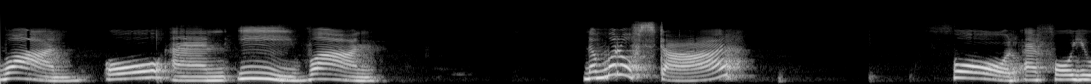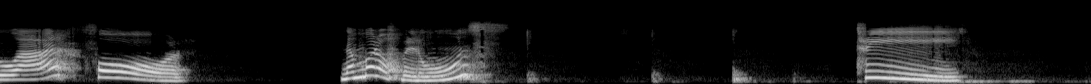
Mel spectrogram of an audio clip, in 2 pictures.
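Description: A young girl speaks slowly and clearly in a sing-song voice, close by.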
